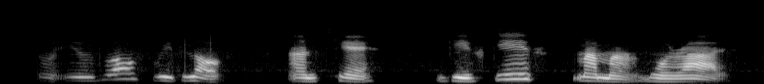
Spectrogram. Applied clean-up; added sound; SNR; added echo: none; none; none; none.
